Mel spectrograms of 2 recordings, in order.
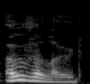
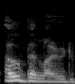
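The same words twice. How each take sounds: First: Overload is said with a v sound. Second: Overload is said with a b sound.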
